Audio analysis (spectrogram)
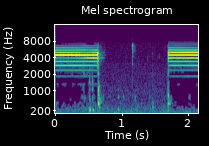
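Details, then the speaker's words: Four-button analog-input piezo tone circuit with two buttons pressed together: a steady high tone cuts off and returns as one single note, with no second pitch mixed in. "only going to hear one notes okay not a multiple notes"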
